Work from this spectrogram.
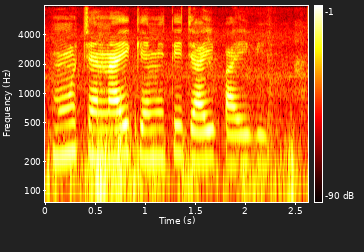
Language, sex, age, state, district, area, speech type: Odia, female, 18-30, Odisha, Balangir, urban, read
